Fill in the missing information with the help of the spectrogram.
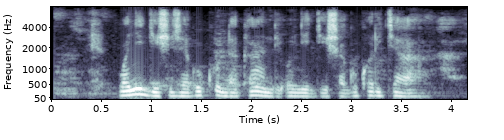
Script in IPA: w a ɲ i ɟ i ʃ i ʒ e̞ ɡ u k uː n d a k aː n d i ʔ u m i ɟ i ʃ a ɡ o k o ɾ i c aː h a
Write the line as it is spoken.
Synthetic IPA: w a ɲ i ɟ i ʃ i ʒ e̞ ɡ u k uː n d a k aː n d i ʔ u ɲ i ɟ i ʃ a ɡ u k o ɾ i c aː h a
